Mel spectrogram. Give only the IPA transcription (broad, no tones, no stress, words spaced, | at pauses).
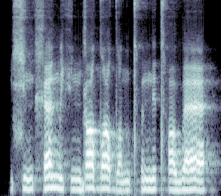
ɕɪn xæn ʌçʊnɡɹɪ dˤu dˤɑntʰʊnɪtʰɑ wæ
